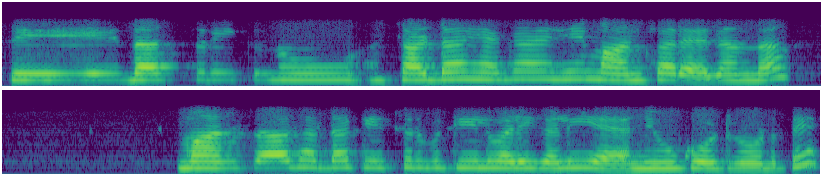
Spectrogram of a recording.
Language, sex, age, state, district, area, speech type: Punjabi, female, 30-45, Punjab, Mansa, urban, conversation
